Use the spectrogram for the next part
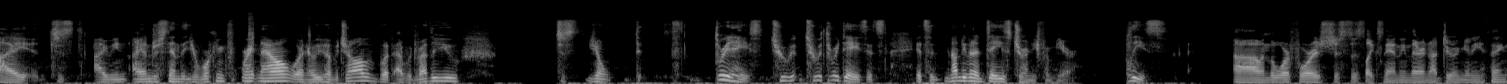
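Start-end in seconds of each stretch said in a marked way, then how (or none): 0.0-11.7 pressing, pleading, begging voice. Narrator voicing a half-elf addressing the owl folk at a table, pleading. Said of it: "the pleading of the half elf".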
